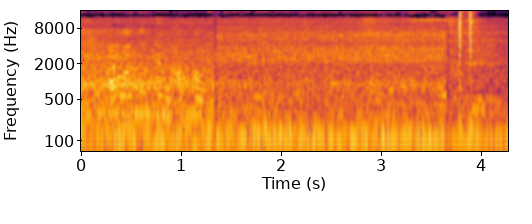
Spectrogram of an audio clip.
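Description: City street traffic: cars passing at low speed, with indistinct voices in the first second or so. Two sharp clicks come close together near the end.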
